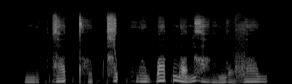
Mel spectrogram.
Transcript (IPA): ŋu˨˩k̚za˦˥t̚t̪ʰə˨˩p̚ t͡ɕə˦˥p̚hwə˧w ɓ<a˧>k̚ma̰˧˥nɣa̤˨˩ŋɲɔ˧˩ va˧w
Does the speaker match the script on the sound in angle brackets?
no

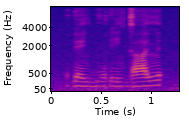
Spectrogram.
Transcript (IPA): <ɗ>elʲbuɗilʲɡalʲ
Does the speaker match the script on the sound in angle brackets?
yes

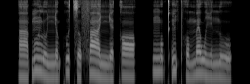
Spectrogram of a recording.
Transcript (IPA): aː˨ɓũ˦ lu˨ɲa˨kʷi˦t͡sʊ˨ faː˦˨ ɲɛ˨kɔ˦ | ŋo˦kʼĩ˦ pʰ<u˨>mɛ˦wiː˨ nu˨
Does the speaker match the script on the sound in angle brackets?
no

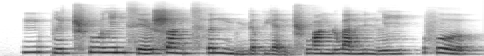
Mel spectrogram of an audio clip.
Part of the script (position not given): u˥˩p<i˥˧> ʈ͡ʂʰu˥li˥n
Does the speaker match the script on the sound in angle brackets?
no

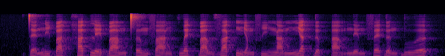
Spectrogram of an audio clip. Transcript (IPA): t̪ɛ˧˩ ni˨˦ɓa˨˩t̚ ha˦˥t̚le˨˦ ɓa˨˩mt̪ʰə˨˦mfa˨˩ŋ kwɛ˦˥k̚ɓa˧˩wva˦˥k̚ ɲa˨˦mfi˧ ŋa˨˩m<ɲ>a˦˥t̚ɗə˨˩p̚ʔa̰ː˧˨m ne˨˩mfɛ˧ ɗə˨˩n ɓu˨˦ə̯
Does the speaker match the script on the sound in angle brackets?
yes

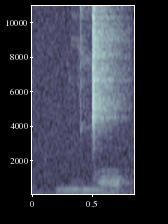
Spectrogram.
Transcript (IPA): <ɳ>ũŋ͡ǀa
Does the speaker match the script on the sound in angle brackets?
no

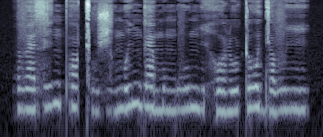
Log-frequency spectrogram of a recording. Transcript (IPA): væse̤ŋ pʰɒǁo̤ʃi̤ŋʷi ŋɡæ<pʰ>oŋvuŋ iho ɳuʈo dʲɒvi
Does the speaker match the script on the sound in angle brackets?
no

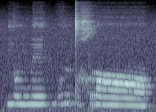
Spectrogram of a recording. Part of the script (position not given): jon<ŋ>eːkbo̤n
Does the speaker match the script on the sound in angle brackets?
no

